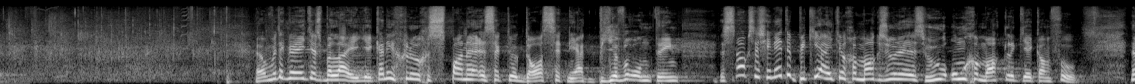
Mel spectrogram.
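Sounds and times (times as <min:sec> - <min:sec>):
audience applauding: 0:00.0 - 0:03.2
speech: 0:02.6 - 0:11.3.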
